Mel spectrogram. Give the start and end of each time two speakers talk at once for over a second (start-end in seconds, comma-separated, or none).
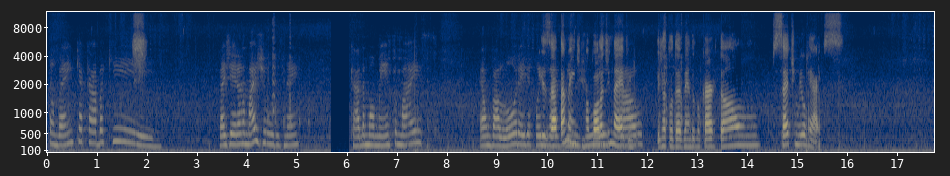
9.8-11.7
